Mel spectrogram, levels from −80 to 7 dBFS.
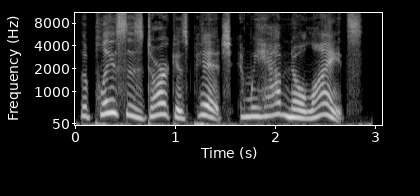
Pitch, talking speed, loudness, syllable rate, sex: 265 Hz, 215 wpm, -15 LUFS, 4.4 syllables/s, female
